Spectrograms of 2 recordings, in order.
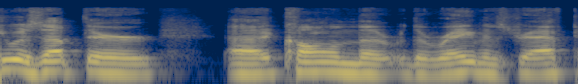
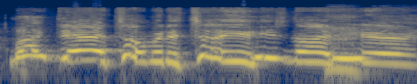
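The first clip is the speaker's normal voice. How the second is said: put-on high, laughing little girl voice; child's voice; 12 semitones higher, 5 dB louder than usual. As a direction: play the daughter covering for dad, high. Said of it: "daughter voiced, laughing".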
